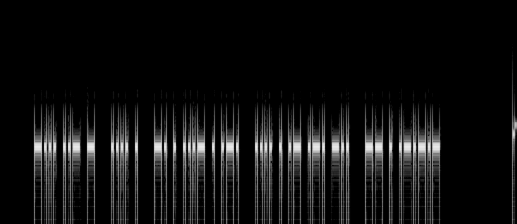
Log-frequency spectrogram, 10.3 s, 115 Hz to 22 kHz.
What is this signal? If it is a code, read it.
Morse code, heard as a keyed tone, about 25 wpm, 700 Hz. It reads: BUT HE NEVER HEARD ME.
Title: Sentences from Top 400 Words 25wpm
